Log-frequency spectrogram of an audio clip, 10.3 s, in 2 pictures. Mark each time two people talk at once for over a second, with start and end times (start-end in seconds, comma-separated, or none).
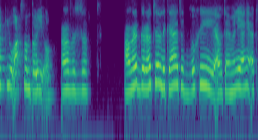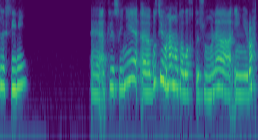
none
